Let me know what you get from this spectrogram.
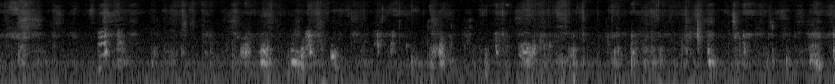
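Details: Seven-day-old Siberian Husky puppies make faint, soft squeaks and whimpers, short high chirps scattered irregularly across the stretch over a steady background hiss.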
